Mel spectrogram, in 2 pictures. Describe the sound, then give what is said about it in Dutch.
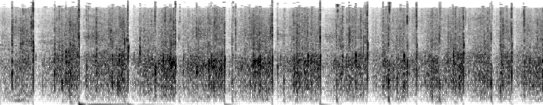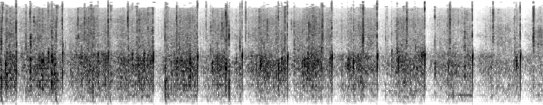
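Sustained audience applause, a dense steady wash of many hands clapping at even loudness for several seconds, with a few sharper individual claps standing out and no talking. “Dus daar wil ik allereerst nog even een applaus voor.”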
